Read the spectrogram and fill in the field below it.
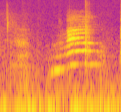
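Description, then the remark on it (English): A single cat meow, clear, rising in pitch and then falling away, with a faint bit of background noise around it. “Kitty wants to call you out.”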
